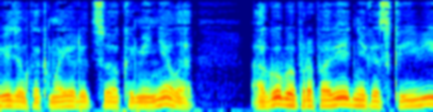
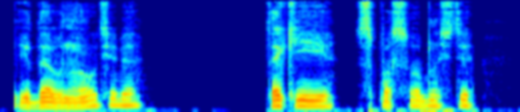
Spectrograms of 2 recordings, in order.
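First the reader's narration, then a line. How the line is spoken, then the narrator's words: Gentle question. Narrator (Russian): мягко поинтересовался я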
